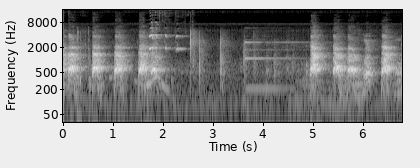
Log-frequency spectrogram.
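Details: Dog barking as it greets its owner coming home: quick bursts of harsh, harmonic barks, a brief gap filled by steady electronic-sounding tones, then a fresh run of rapid barks.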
